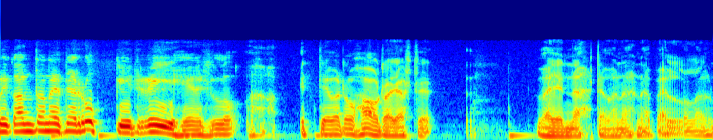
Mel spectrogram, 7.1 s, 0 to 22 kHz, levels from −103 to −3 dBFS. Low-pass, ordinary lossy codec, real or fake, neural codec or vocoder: none; none; real; none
